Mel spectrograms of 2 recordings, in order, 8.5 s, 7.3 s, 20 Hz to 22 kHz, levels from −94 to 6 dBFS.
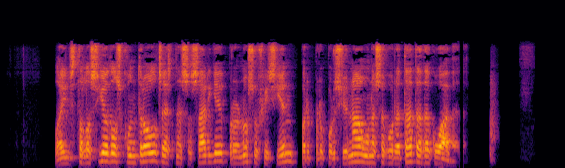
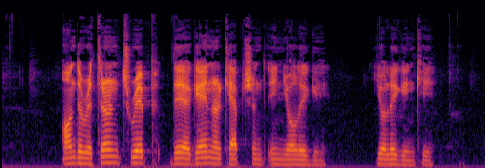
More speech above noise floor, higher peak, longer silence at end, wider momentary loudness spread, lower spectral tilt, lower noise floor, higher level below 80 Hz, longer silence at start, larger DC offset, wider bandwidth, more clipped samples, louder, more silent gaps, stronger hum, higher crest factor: first, 52 dB vs 41 dB; about the same, 0 dBFS vs -2 dBFS; first, 1.05 s vs 0.8 s; second, 10 LU vs 15 LU; about the same, -1.5 dB/octave vs -2.5 dB/octave; first, -69 dBFS vs -63 dBFS; second, -66 dBFS vs -56 dBFS; about the same, 0.85 s vs 0.95 s; neither; second, 8.4 kHz vs 16.5 kHz; neither; first, -17 LUFS vs -20 LUFS; first, 7.17-7.31 s vs none; neither; about the same, 18 dB vs 22 dB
